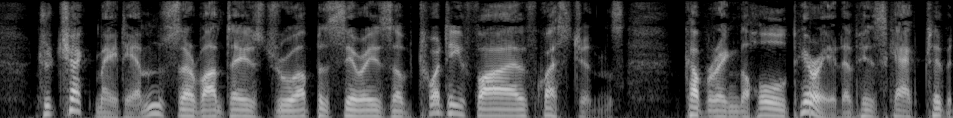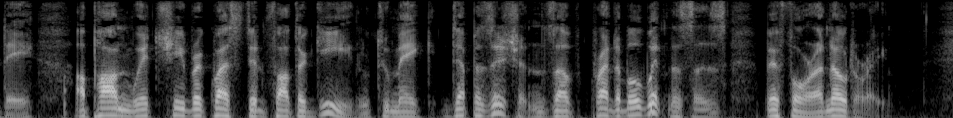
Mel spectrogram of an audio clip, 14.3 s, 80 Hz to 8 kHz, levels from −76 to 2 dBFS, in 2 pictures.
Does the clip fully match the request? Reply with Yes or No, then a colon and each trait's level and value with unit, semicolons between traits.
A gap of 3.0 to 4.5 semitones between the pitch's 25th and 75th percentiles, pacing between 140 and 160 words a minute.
Yes: average, 4.0 semitones; average, 145 wpm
